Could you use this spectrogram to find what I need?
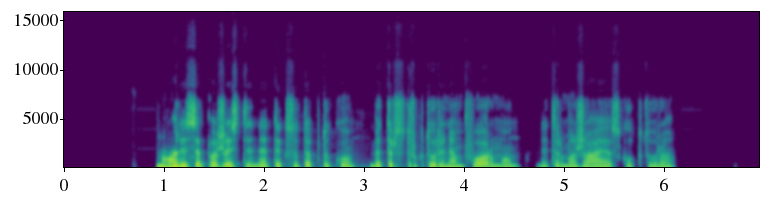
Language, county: Lithuanian, Klaipėda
